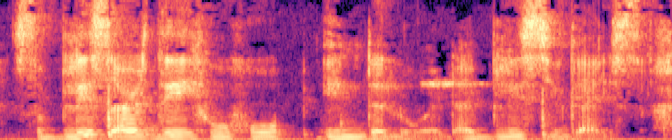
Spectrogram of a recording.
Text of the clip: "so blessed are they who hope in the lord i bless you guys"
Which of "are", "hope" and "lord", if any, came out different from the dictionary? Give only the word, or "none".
none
